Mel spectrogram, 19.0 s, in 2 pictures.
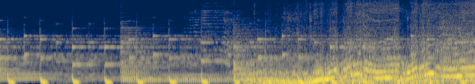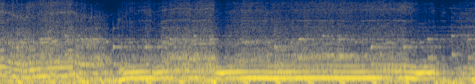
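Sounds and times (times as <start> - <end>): car engine revving: 5.0 - 19.0.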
